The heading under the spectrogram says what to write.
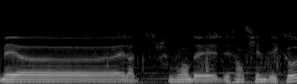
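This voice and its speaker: A man with a fairly low pitch speaks while music plays in the background. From Belgium. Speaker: car owner, amateur rally driver. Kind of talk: video presentation of own car. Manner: halting, many repetitions.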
